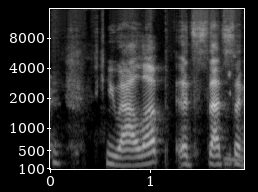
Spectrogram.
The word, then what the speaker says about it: Puyallup: But while we're talking about your shows, how do you pronounce that one show? It's like Puyallup or something. How do you say it? Puyallup.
